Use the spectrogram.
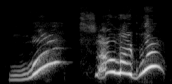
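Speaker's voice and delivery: high, loud stunned "what?"; retold shock, voice leaping way up; shocked surprise. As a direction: squeal it in disbelief at a surprise.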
